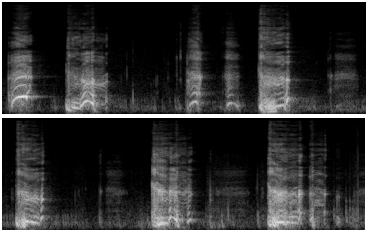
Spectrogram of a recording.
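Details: Person with cough and headache, lingering cough started the previous night: about eight short harsh coughs and throat-clearing sounds, irregularly spaced with quiet between; lingering cough.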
